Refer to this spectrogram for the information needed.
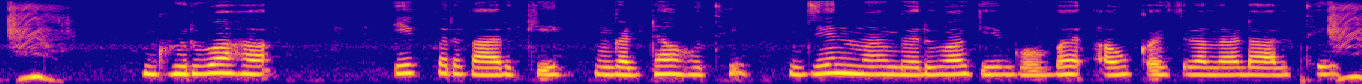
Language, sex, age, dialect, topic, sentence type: Chhattisgarhi, female, 18-24, Eastern, agriculture, statement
